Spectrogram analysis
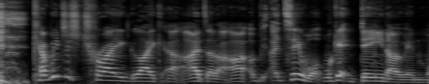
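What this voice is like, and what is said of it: Usual voice. Nothing is said of it.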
